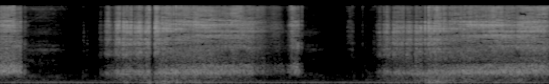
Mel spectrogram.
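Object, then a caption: Expanded polystyrene mannequin head with a marker. A marker tip is drawn in strokes across a solid white expanded polystyrene (styrofoam) mannequin head, producing a bright, hissy scratching rub. Long strokes are broken by brief quiet pauses, with a faint low hum underneath.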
